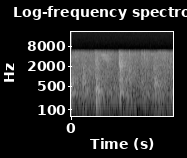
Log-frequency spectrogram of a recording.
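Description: Thumps and scuffs of grapplers' bodies and hands on gym mats during Brazilian jiu-jitsu sparring, with the loudest thump about half a second in and another about a second in.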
